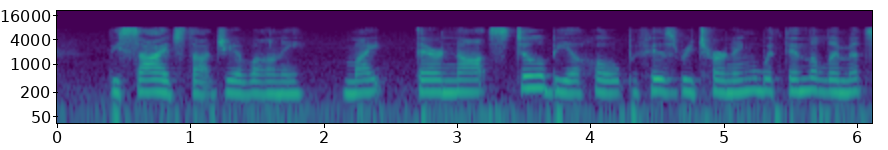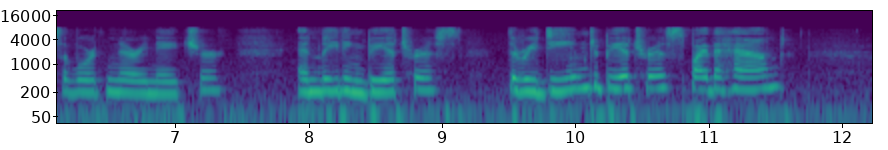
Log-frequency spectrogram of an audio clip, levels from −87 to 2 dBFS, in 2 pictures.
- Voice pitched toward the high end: Yes, high, 210 Hz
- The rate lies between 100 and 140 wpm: Yes, slow, 135 wpm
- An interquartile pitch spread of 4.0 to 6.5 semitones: No, narrow, 2.4 semitones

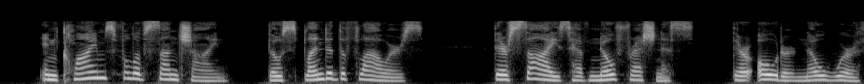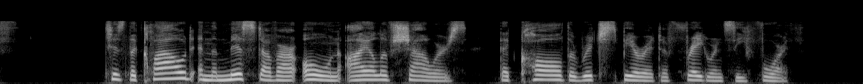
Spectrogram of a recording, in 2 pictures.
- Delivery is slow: Yes, slow, 130 wpm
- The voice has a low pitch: No, high, 200 Hz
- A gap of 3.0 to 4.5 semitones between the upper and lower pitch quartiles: Yes, average, 3.8 semitones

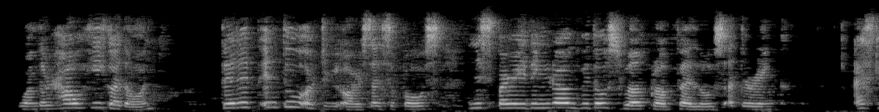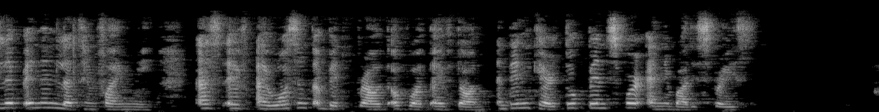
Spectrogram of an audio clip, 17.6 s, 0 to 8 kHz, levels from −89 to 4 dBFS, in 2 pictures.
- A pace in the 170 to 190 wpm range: Yes, average, 180 wpm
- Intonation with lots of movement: Yes, wide, 6.8 semitones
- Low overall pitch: No, very high, 275 Hz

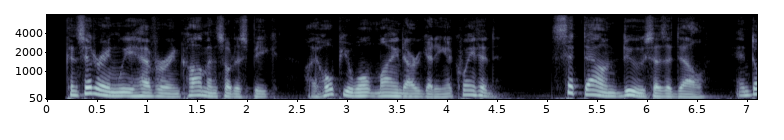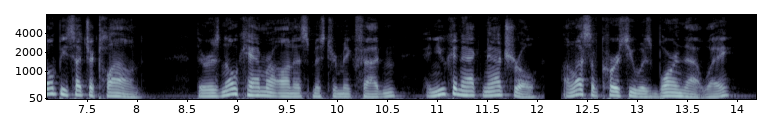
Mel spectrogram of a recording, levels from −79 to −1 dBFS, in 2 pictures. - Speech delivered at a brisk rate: Yes, fast, 210 wpm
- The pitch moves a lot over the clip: Yes, wide, 6.2 semitones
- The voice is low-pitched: Yes, low, 120 Hz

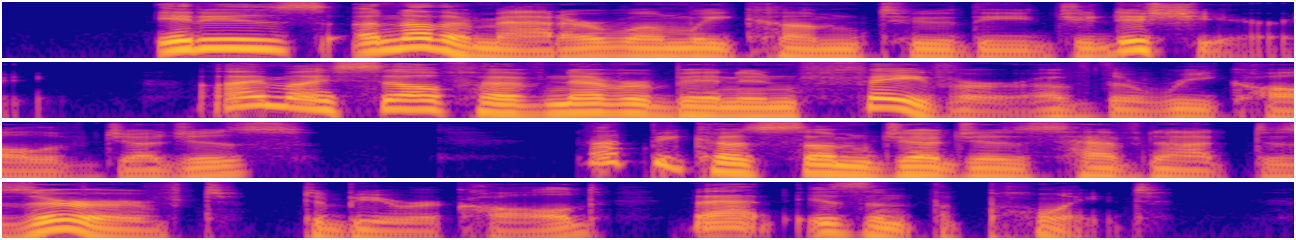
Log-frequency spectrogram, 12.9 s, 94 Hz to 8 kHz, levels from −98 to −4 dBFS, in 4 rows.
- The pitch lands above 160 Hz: No, low, 110 Hz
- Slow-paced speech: No, average, 165 wpm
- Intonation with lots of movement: Yes, wide, 7.7 semitones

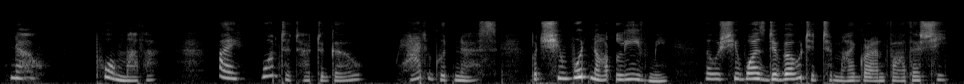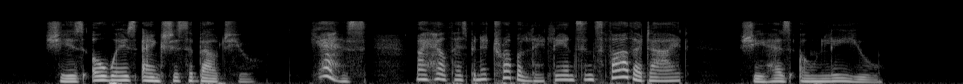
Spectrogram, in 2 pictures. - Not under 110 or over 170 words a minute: Yes, average, 160 wpm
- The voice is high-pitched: Yes, high, 195 Hz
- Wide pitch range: Yes, wide, 6.4 semitones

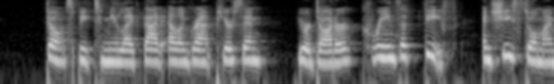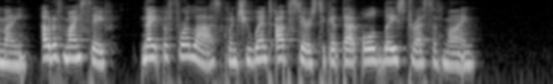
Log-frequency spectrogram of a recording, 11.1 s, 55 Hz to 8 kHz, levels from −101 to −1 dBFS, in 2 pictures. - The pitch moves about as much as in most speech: Yes, average, 3.8 semitones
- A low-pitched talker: No, high, 220 Hz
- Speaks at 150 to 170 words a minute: No, fast, 205 wpm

